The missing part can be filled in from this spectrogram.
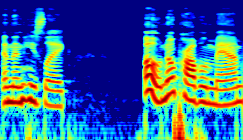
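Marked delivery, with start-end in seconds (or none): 1.5-2.4 fake nice, overly polite put-on voice, louder. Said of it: "fake nice".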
